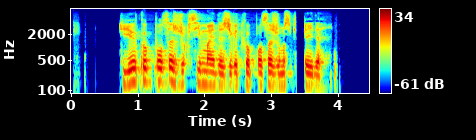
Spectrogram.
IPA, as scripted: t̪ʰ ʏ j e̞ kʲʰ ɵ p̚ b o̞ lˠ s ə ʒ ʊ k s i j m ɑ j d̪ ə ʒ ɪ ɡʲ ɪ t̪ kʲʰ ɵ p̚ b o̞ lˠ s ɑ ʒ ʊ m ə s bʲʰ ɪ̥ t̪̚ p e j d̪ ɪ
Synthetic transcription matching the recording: t̪ʰ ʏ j e̞ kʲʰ ɵ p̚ b o̞ lˠ s ɑ ʒ ʊ k s i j m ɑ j d̪ ə ʒ ɪ ɡʲ ɪ t̪ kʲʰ ɵ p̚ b o̞ lˠ s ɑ ʒ ʊ m ə s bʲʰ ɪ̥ t̪̚ p e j d̪ ɪ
